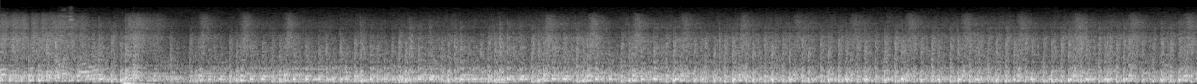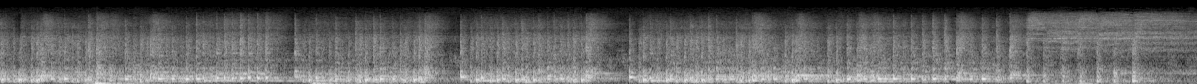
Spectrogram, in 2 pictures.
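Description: Rock drum kit solo played at speed: fast strokes around the snare and toms over double bass drum, with hi-hat and ride cymbal. Two short breaks come about two-thirds of the way through.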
